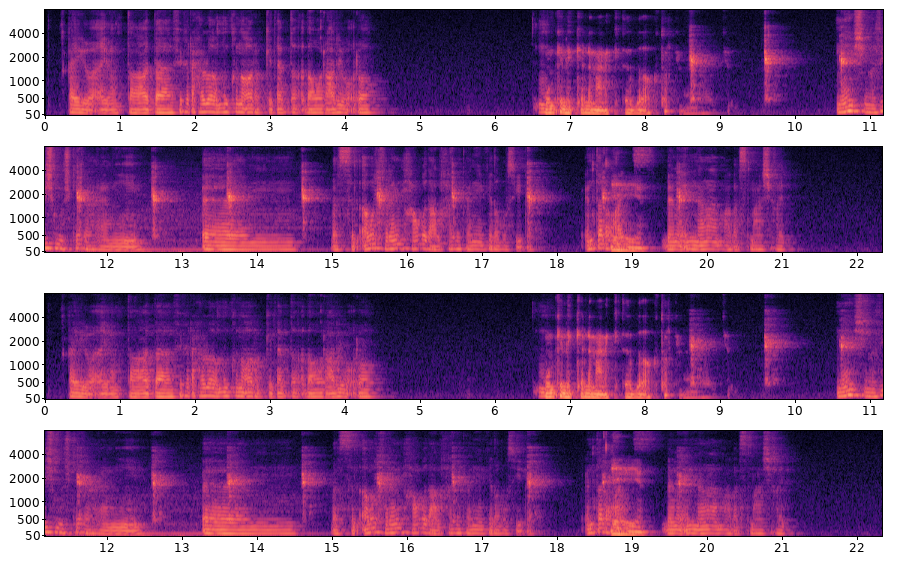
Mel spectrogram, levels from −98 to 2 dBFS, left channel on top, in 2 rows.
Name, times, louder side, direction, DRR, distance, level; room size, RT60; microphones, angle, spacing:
voice 1, 0.3-4.4 6.6-6.8 10.6-12.5 13.3-14.5 15.0-17.7 18.4-18.9 19.4-21.0, left 1 dB, 45° left, 7 dB, 0.9 m, -28 dB
voice 2, 6.7-9.1 18.7-19.2, right 1 dB, 20° right, 8 dB, 0.3 m, -25 dB
Tick-tock, 8.5-8.9 9.5-9.7 10.0-10.1 10.4-11.0 11.6-11.7 12.6-12.7 13.6-13.7 14.6-14.7 15.6-15.7 16.3-16.4 16.6-16.9 17.6-17.7 18.6-18.7 19.5-19.7 20.4-20.5, left 5 dB, 70° left, 1.3 m, -29 dB
sound 1, 11.2-15.5, equal, 85° left, 1.1 m, -44 dB
16.0 x 5.6 x 3.8 m, 0.66 s
head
